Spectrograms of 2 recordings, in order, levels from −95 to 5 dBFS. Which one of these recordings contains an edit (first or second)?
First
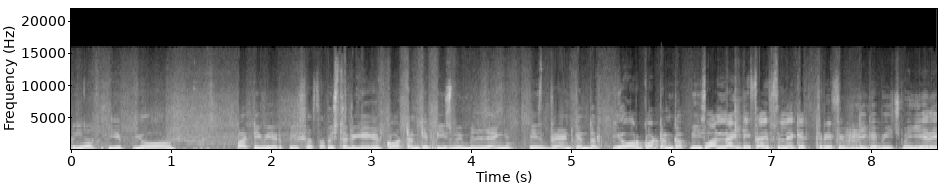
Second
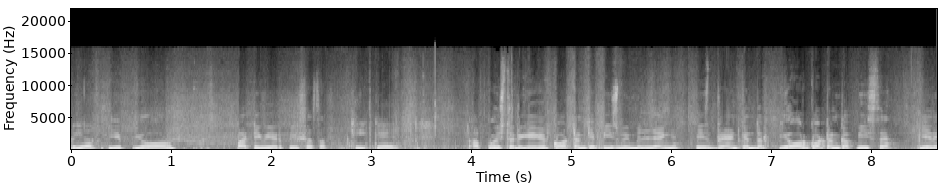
first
